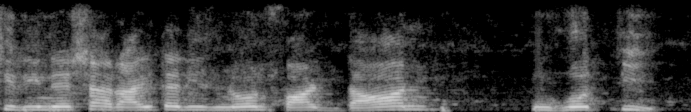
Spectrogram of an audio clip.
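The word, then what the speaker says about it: Don Quixote: Question number 53 है, विच रिनेशा writer is known for डॉन कुहोती? वो कौन सा राइटर है जिसको याद किया जाता है? क्विक्सॉट नहीं होगा, इसका जो प्रोनाउंसिएशन है डॉन कुहोते होगा।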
